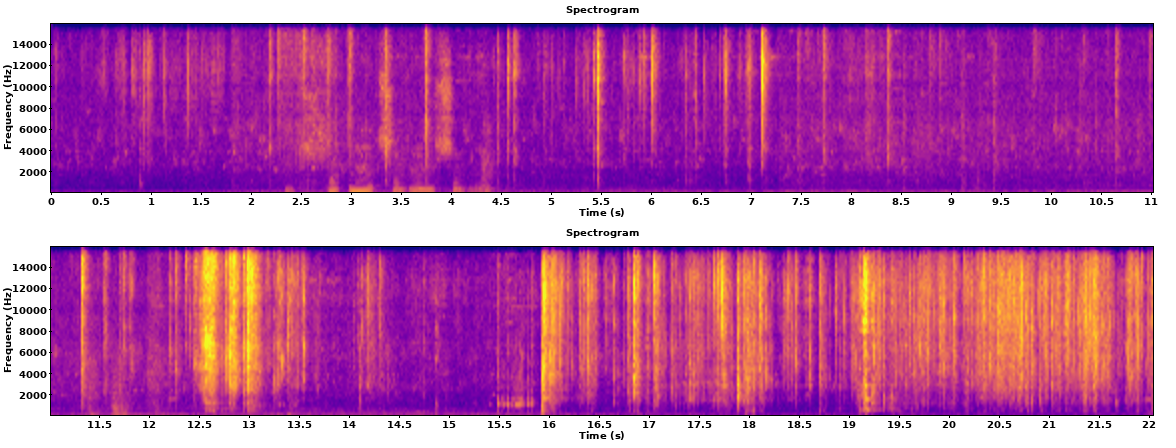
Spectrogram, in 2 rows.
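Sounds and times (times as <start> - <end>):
packaging crinkling and tearing: 12.1 - 14.5, 15.4 - 22.0.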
